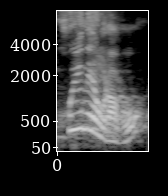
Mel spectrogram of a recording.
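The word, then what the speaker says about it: κοινωνέω: 이 공급하다라는 말은 코이네 헬라어로 살피면 코이네오라고 읽고 있습니다.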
